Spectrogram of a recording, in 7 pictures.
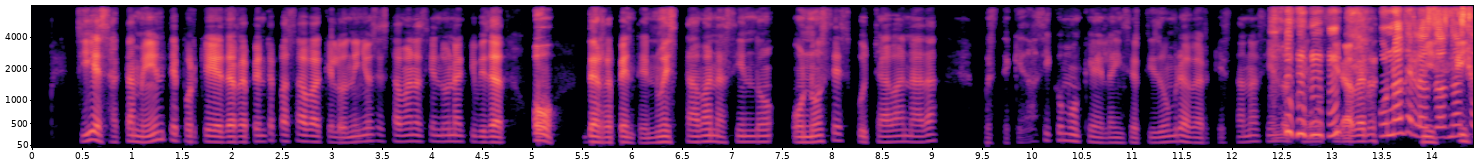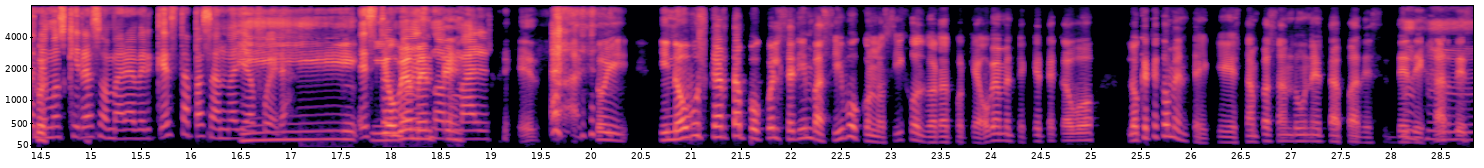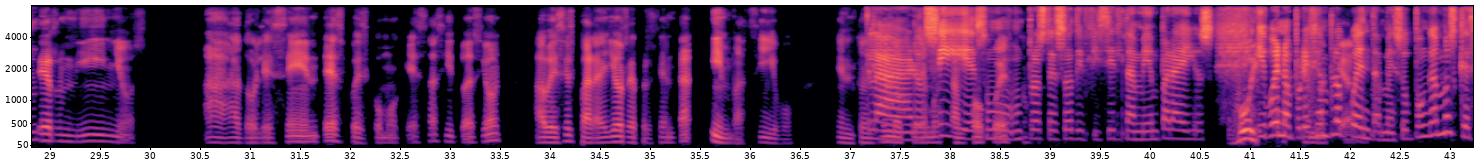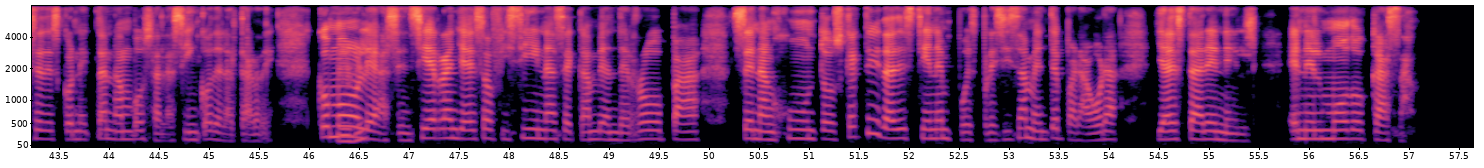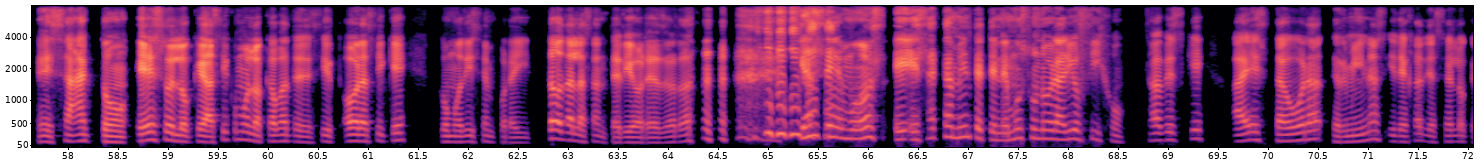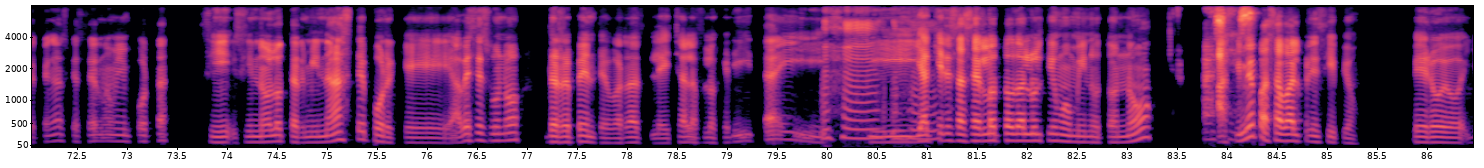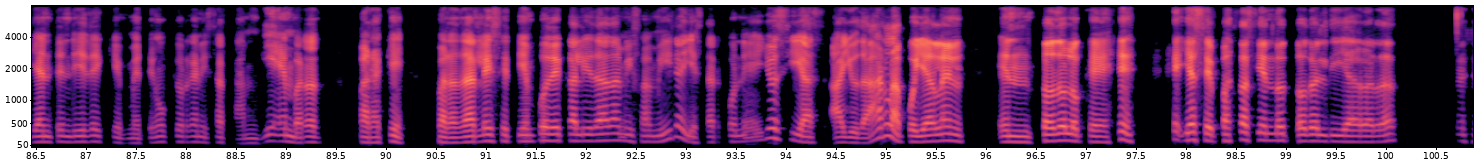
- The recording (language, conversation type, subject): Spanish, podcast, ¿Cómo equilibras el trabajo y la vida familiar sin volverte loco?
- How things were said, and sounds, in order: chuckle; chuckle; other background noise; drawn out: "Sí"; chuckle; laugh; chuckle; chuckle; laughing while speaking: "ella se pasa haciendo todo el día"; chuckle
